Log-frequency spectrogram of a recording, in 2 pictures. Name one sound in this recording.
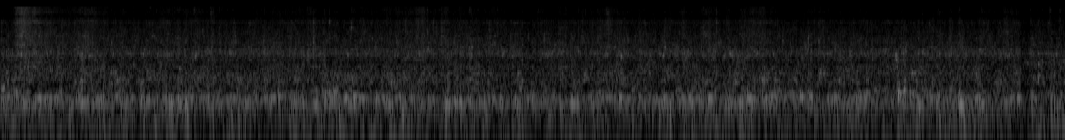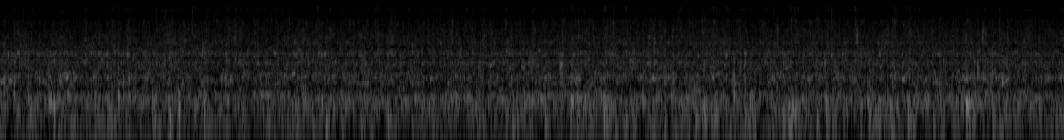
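Water swishes and splashes as hands scrub in a pot.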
